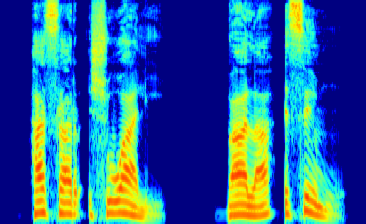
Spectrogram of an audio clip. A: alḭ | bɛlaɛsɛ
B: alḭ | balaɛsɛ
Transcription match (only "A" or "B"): B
